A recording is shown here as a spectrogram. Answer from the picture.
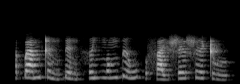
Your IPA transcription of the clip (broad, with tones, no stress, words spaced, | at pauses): ɓa˧˥mʈə˨˩˦ŋ ɗɛ˨˩ŋhə˧j ŋɔ˧˥ŋɗə˧˥w | fa˨˩jʂɛ˧˥ ʂɨ˧ə̯ ʈu˨˩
